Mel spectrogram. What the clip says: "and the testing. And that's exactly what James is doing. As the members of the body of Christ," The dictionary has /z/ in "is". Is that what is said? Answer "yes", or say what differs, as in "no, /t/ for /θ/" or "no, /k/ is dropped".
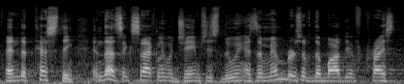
yes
